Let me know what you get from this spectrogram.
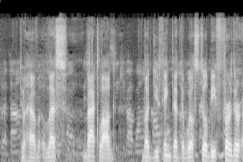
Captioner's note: speaking French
